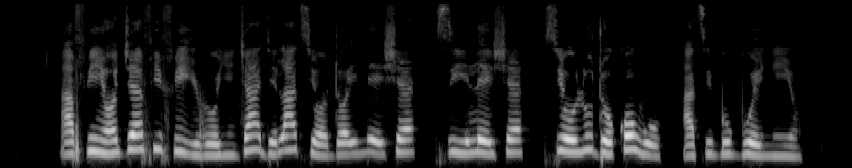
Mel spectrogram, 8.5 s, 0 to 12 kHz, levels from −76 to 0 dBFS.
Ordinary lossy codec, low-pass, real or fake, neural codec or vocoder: MP3, 48 kbps; 10.8 kHz; real; none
